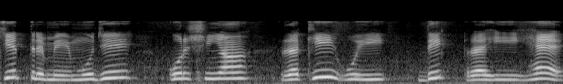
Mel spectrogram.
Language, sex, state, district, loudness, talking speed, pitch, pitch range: Hindi, female, Madhya Pradesh, Katni, -16 LUFS, 95 wpm, 260 Hz, 225-285 Hz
